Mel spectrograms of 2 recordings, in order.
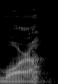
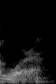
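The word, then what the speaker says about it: Nwora: And the N is silent, so it is Jordan Wara. So Wara. – Okay. Wara.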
